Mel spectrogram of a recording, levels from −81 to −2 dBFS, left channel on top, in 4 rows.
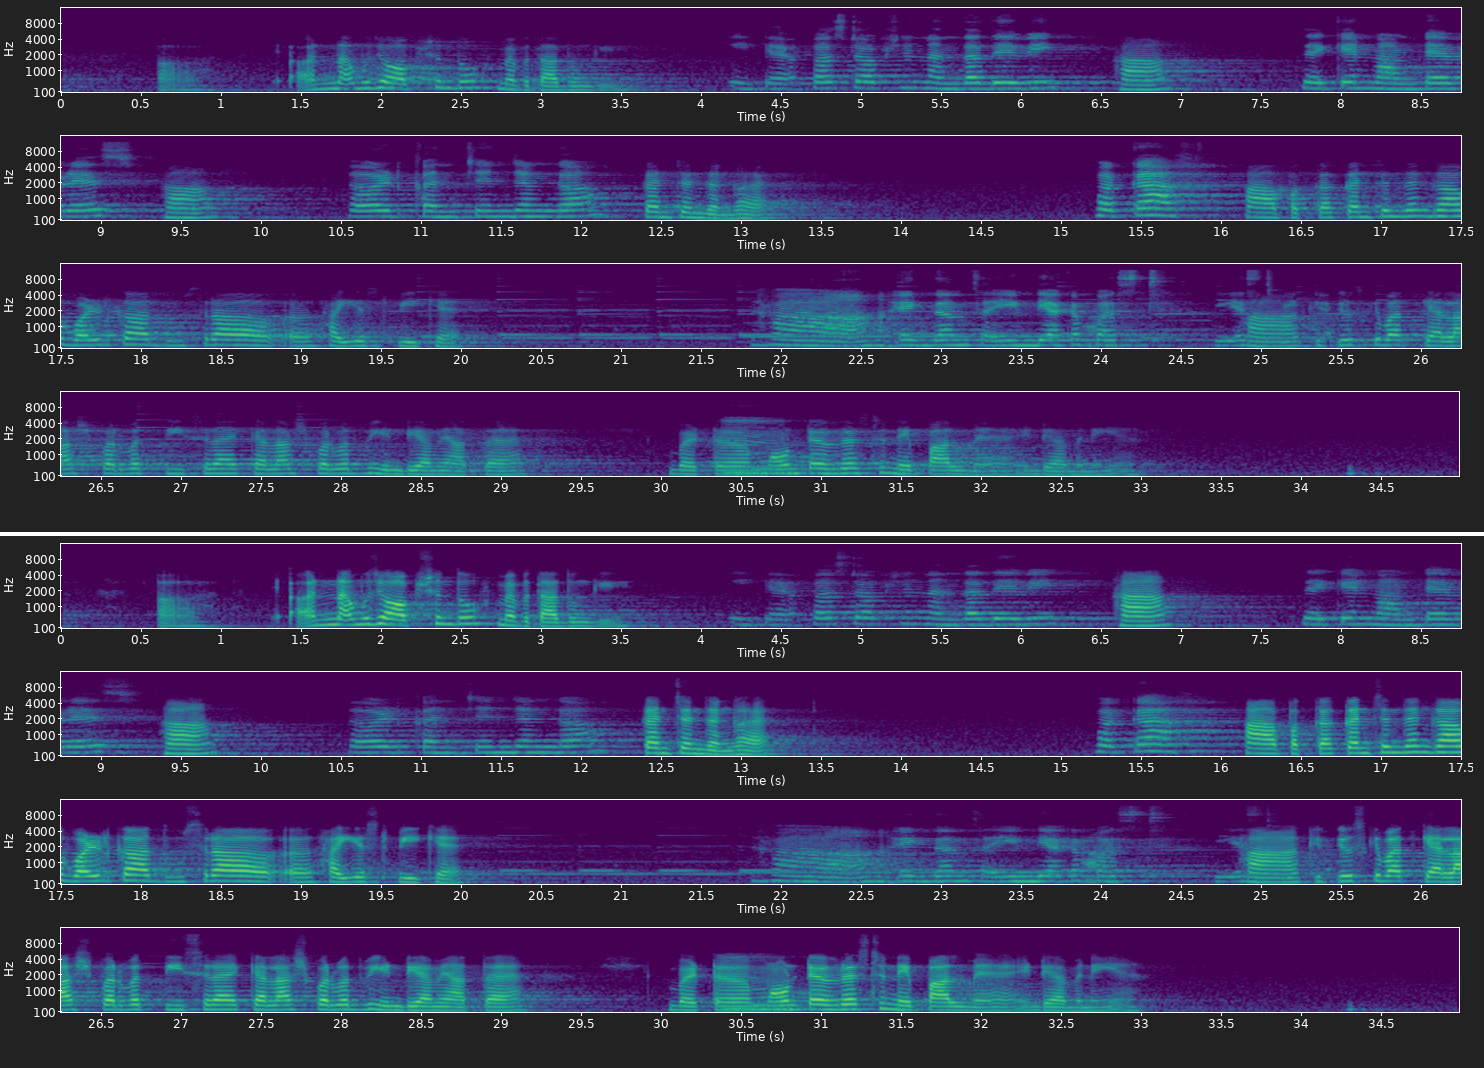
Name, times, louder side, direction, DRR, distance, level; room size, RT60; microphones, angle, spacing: voice 1, 0.6-1.0 1.4-3.6 6.6-7.0 9.4-9.8 12.4-13.2 16.2-20.0 23.9-24.0 24.9-29.2 30.1-33.0, right 6 dB, 70° right, 18 dB, 0.5 m, -27 dB
voice 2, 4.2-6.2 7.8-9.2 10.5-12.2 15.2-16.0 21.8-24.5 24.7-25.2 30.4-30.9 34.3-34.4, left 3 dB, 30° left, 10 dB, 0.9 m, -34 dB
sound 1, 19.5-28.1, left 2 dB, 70° left, 0.9 m, -51 dB
30.0 x 11.0 x 10.0 m, 2.4 s
head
